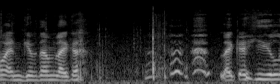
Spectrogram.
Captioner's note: giggling lightly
